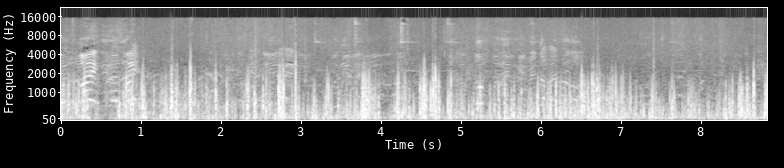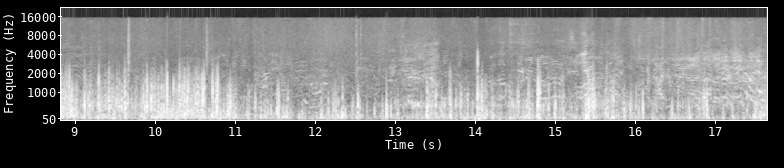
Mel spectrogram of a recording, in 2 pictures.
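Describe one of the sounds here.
A crowd of men and women chatters loudly close by, outdoors.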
